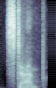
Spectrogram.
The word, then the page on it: stamp: Indian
